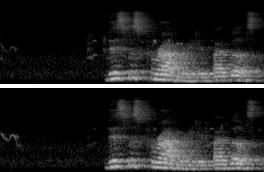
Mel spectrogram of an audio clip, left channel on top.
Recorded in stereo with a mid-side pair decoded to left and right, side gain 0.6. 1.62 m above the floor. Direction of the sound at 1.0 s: Straight ahead.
